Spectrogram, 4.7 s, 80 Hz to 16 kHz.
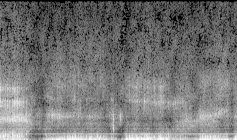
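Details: Old contented cat Wassilissa, 14, from Leutkirch im Allgäu, purrs and grumbles in deep rasping bursts, each about a second long, separated by short pauses for breath.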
